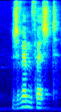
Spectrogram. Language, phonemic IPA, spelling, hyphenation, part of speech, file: Dutch, /ˈzʋɛm.vɛst/, zwemvest, zwem‧vest, noun, Nl-zwemvest.ogg
- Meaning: life vest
